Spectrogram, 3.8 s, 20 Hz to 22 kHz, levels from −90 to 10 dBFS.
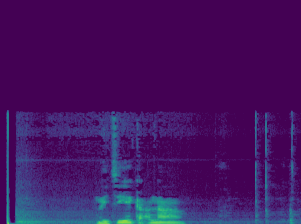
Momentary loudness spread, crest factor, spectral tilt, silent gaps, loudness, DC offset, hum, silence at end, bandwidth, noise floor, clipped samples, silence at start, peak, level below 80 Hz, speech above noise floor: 21 LU; 20 dB; -8 dB/octave; none; -17 LUFS; under 0.1%; none; 0.1 s; 11.5 kHz; -57 dBFS; under 0.1%; 0.1 s; 0 dBFS; -38 dBFS; 42 dB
